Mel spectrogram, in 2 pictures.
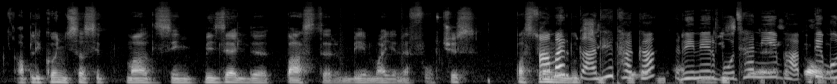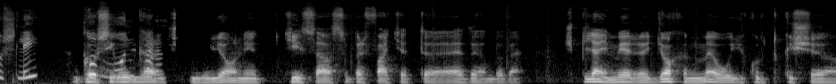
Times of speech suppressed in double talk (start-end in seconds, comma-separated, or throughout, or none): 5.81-8.32, 9.02-9.24, 9.65-10.47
